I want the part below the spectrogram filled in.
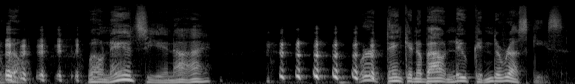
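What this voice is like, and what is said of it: Imitates another person's voice. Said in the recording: “I lost my Reagan impression very quickly there”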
